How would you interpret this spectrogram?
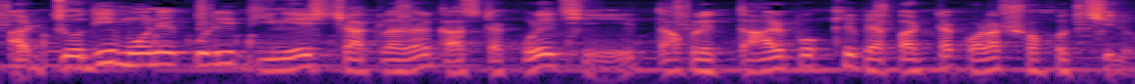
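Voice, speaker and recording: Guy playing matter-of-fact cop, explains methodically, medium male pitch, clear music behind him, audio drama. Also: moderate pace, mellow, close to an everyday voice. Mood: speculating. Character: matter-of-fact male police officer reporting a case.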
